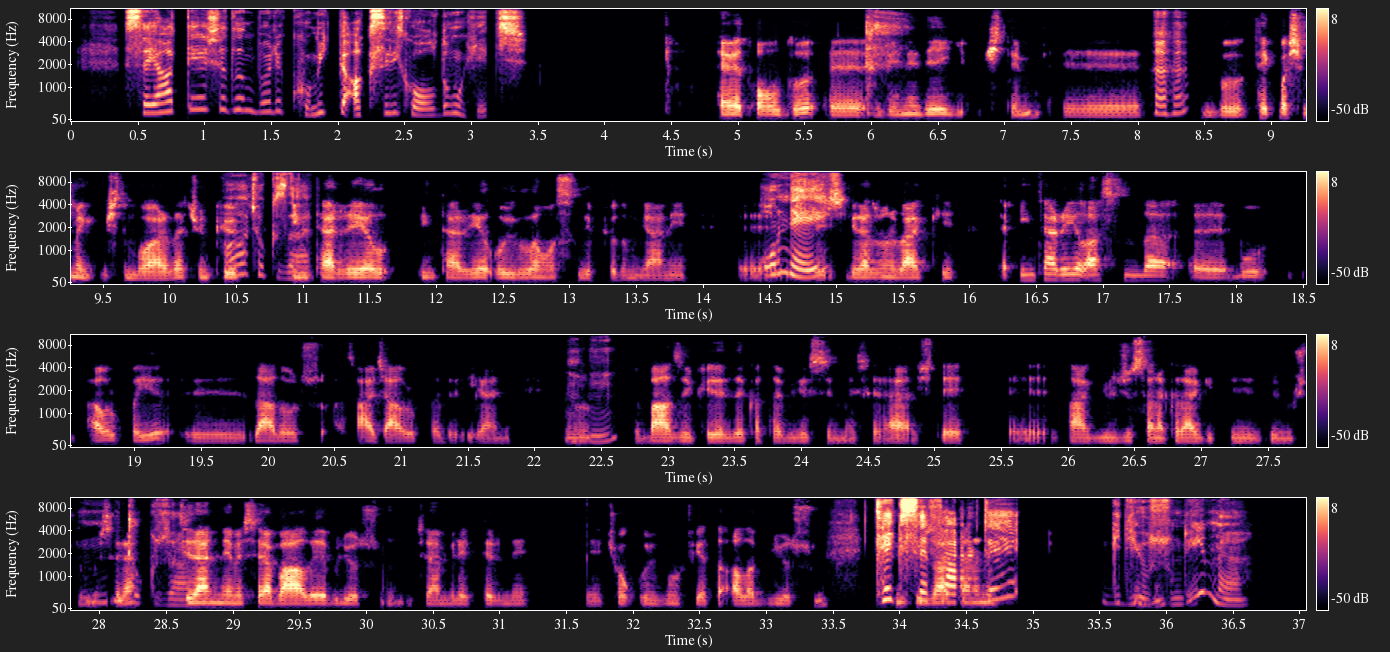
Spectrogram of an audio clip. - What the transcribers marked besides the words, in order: other background noise; chuckle; in English: "interrail interrail"; in English: "interrail"; tapping
- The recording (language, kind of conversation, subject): Turkish, podcast, Seyahatte başına gelen en komik aksilik neydi, anlatır mısın?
